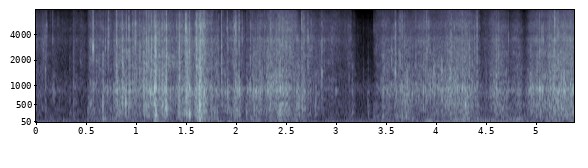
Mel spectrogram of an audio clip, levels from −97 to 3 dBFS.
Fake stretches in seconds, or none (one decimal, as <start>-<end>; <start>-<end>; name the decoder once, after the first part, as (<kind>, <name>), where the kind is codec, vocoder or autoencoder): 0.0-1.6 (autoencoder, DAC-VAE); 2.5-3.9; 4.5-5.4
